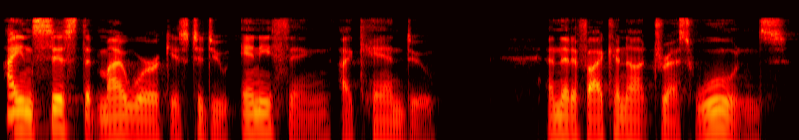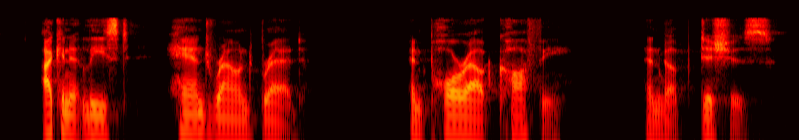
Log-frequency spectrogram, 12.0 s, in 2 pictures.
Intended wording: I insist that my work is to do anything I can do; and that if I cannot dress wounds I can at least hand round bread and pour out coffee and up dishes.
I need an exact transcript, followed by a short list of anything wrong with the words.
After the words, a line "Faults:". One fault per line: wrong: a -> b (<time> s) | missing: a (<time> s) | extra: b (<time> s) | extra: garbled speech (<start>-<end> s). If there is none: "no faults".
I insist that my work is to do anything I can do; and that if I cannot dress wounds I can at least hand round bread and pour out coffee and up dishes.
Faults:
no faults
